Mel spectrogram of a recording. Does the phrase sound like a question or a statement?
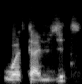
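statement. It is said with a flat statement intonation. It is a plain sentence, not a question. "it is a sentence. It is not a question"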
